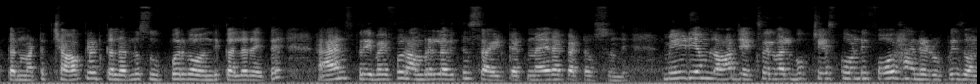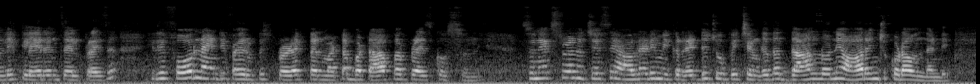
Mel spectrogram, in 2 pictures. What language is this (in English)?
Telugu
